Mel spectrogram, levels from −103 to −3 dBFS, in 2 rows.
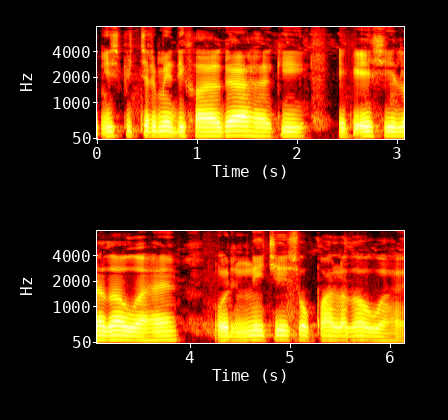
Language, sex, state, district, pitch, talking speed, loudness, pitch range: Hindi, male, Haryana, Charkhi Dadri, 115 Hz, 175 wpm, -16 LUFS, 115-120 Hz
